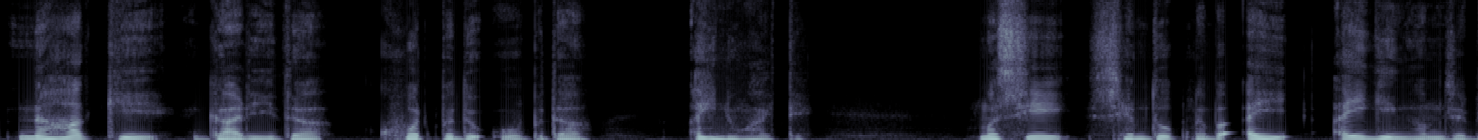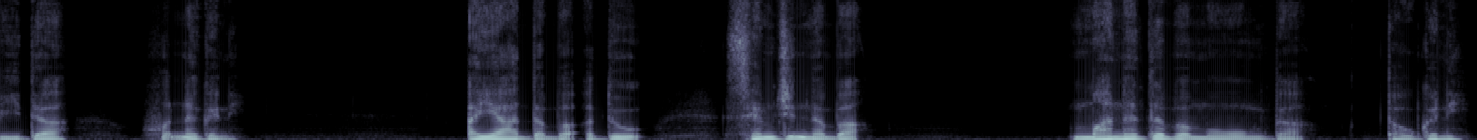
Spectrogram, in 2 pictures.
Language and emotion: Manipuri, sad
